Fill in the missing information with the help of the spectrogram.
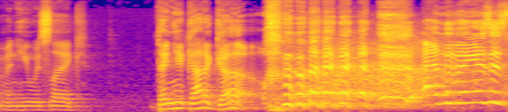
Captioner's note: laughs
